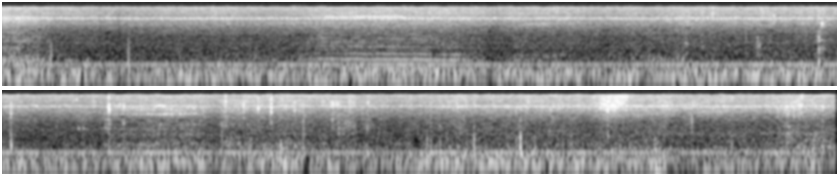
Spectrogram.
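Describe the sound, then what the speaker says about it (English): Bees hum faintly outdoors around buckwheat flowers in a garden, a soft continuous buzz with occasional closer passes, under light wind and a steady low background drone. "The bees really love that buckwheat."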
